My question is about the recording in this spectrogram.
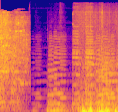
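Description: A crash sound effect with shattering dies away in the first half-second. Then music starts, with a strong beat coming in about a second and a half in.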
